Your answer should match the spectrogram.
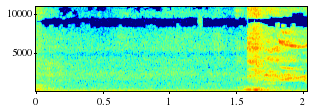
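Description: A man's high-pitched laugh starting about one and a half seconds in, over a low steady hum.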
